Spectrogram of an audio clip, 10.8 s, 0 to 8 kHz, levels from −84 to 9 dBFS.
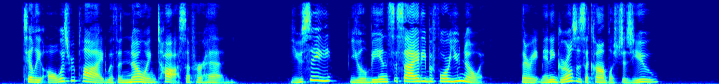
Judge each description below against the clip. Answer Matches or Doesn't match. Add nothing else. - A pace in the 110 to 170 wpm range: Matches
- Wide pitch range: Matches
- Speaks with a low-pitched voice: Doesn't match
